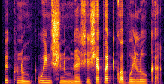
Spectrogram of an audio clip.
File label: ikwni-mk i-winshni-mnash ishapatkwapwiluuka, sahaptin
